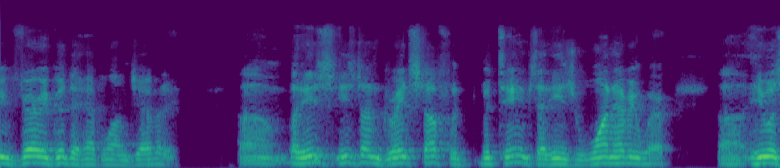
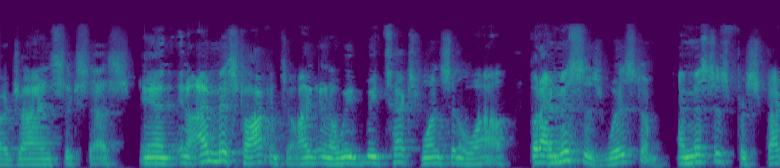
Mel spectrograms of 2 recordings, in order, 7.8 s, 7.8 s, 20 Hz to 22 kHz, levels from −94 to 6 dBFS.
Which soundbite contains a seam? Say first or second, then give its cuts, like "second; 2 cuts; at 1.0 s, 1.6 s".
second; 2 cuts; at 1.3 s, 5.2 s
